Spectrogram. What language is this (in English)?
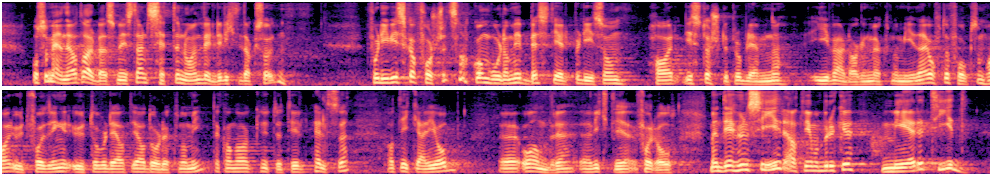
Norwegian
